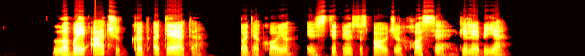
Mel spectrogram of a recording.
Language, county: Lithuanian, Vilnius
